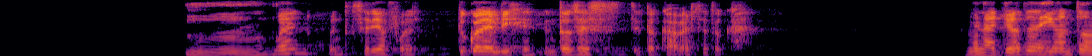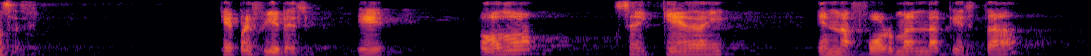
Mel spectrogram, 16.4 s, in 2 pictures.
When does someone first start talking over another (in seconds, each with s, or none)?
none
